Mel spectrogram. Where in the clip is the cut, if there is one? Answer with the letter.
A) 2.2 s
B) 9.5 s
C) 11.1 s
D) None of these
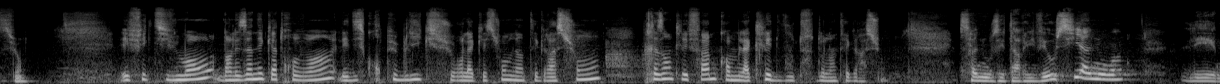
B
